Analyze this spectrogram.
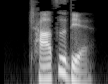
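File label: Chinese, example sentence; hsk2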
